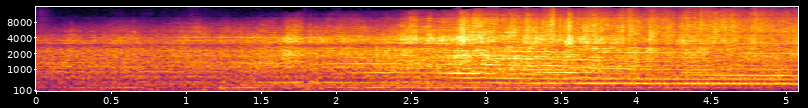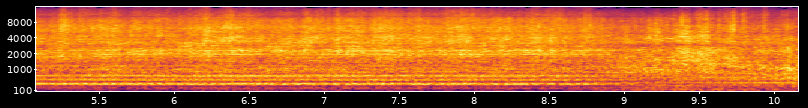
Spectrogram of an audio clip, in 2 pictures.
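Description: GP3 race cars' naturally aspirated 3.4-litre V6 engines at high revs on a straight, growing louder over the first three seconds, then holding with the engine note sliding slowly down as they pass.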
